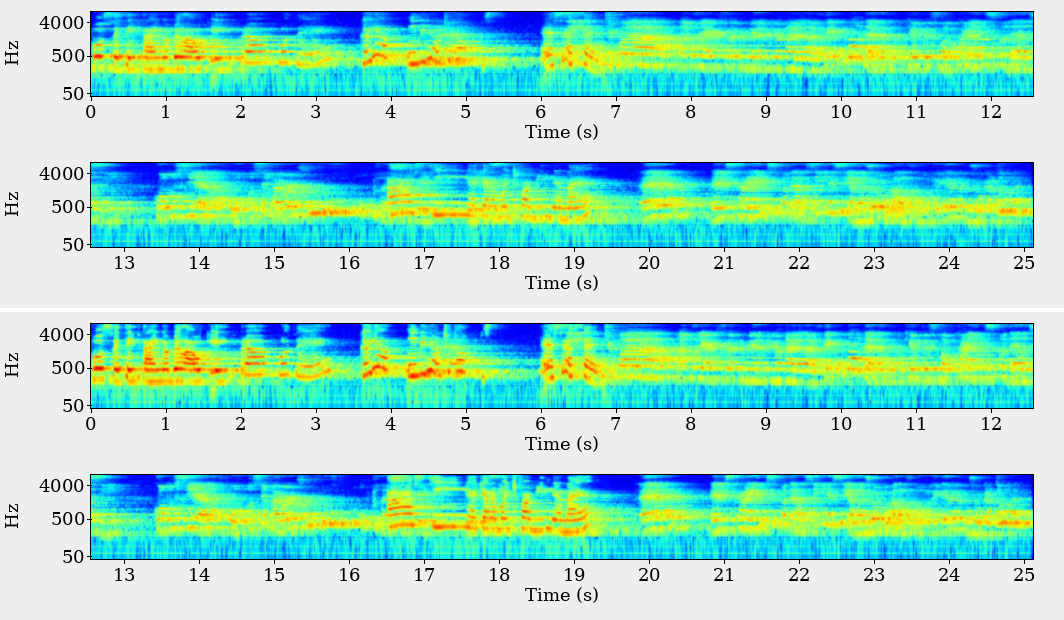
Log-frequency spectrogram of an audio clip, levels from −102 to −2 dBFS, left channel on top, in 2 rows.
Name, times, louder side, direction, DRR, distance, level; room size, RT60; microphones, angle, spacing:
voice 1, 0.0-3.2 3.6-5.0 6.0-6.9 16.5-19.2, right 5 dB, 60° right, 12 dB, 0.5 m, -22 dB
voice 2, 4.6-5.0 6.3-6.6 6.9-12.9 13.4-17.1 17.5-17.9 19.9-20.4 20.8-24.9, right 1 dB, 85° right, -8 dB, 2.2 m, -32 dB
11.0 x 5.6 x 8.6 m, 2.3 s
head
